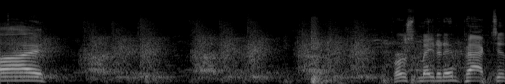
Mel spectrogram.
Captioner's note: crowd chanting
